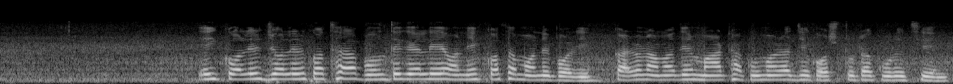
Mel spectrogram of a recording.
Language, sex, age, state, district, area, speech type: Bengali, female, 60+, West Bengal, Kolkata, urban, spontaneous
